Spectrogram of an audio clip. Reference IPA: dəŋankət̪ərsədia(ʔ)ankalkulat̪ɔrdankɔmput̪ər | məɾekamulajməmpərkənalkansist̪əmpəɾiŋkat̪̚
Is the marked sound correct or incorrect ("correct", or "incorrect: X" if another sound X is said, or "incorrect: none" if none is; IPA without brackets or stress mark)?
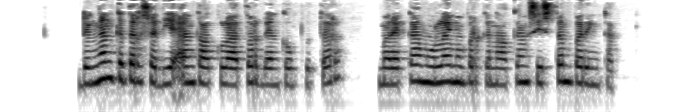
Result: correct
